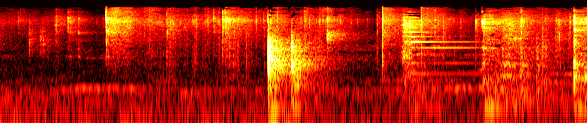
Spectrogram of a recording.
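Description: Semolina tipped into melted ghee in a pan, giving soft scraping and stirring scuffs with a few sharper clinks of a spoon or bowl against the metal, a faint sizzle underneath, and no talking.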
